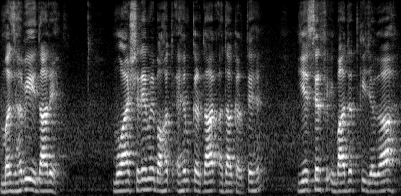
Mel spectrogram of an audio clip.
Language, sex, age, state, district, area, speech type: Urdu, male, 45-60, Uttar Pradesh, Gautam Buddha Nagar, urban, spontaneous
